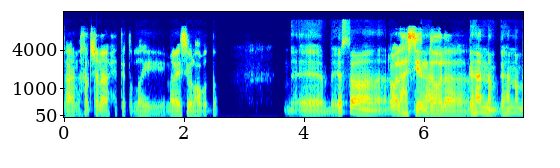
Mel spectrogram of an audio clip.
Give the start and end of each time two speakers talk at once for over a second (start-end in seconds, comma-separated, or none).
none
